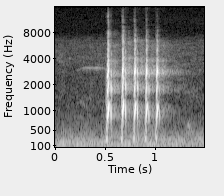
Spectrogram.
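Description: A rail gives a quick run of five harsh, nasal notes, evenly spaced across half a second, over a faint low rumble.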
